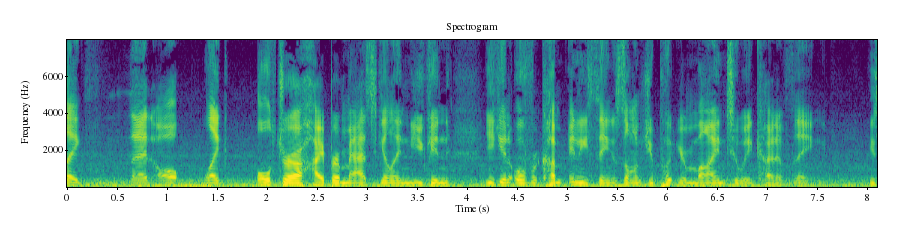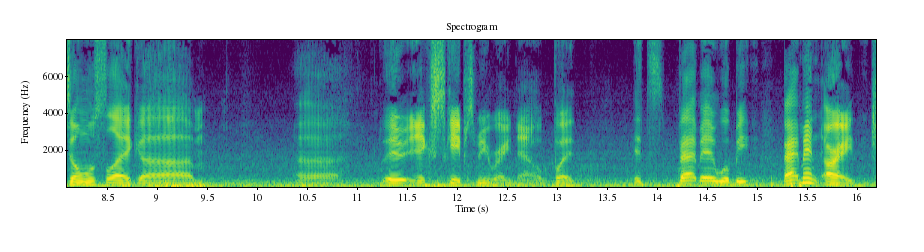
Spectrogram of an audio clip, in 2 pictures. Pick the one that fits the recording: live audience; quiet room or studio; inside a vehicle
inside a vehicle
